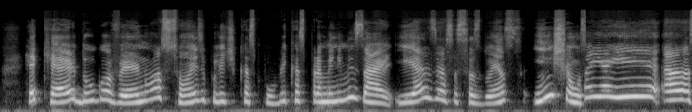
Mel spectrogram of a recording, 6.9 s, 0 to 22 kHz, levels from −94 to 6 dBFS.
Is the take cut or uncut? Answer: cut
